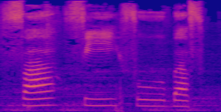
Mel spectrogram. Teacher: sedangkan dental berarti gigi konsonan labiodental Ini bibir bawah yang dimaksud bibir bawah bekerja sama dengan gigi atas untuk menghambat udara yang datang dari paru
